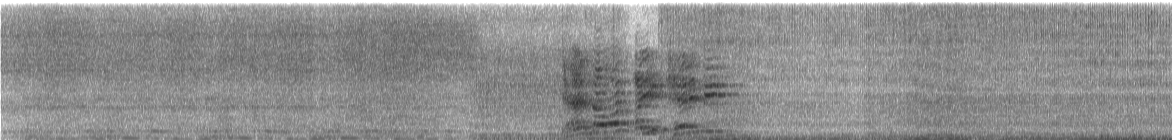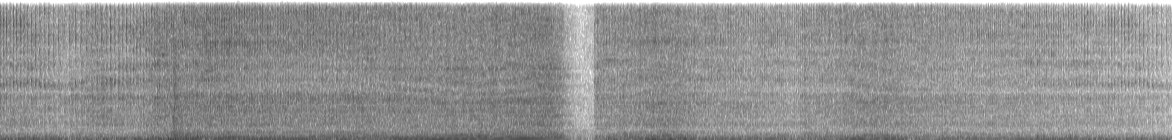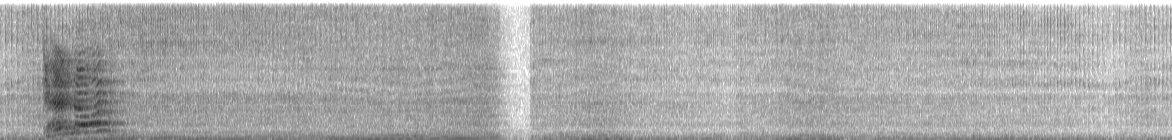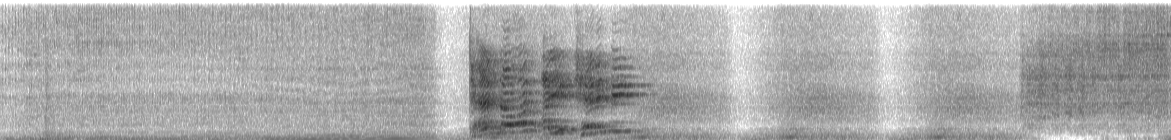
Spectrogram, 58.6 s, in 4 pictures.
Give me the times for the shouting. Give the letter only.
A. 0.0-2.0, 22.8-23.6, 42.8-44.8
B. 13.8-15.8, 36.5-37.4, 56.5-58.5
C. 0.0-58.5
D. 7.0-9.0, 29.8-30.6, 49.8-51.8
D.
